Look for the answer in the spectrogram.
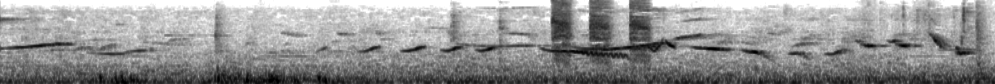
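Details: Male white-rumped shama courting a female while mating, a steady string of short upslurred whistles repeated roughly twice per second, one loud harsh burst midway, and low background rumble.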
